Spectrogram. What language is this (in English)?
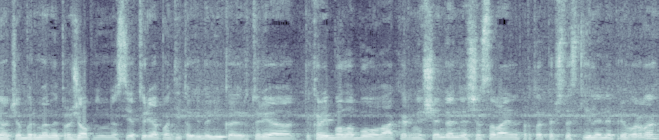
Lithuanian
